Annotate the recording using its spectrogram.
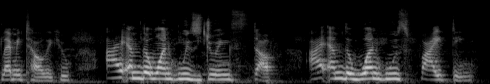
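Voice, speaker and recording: With a non-native accent, a woman talks in an animated tone at a high pitch. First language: not English. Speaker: self-help content creator. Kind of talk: motivational talk.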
